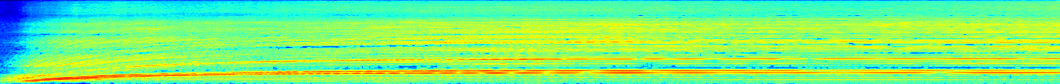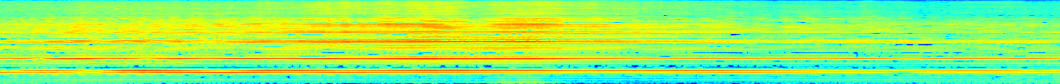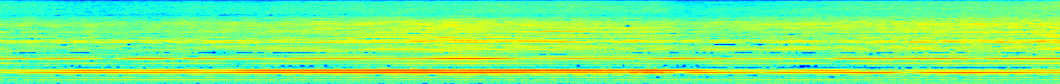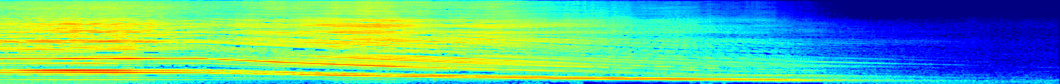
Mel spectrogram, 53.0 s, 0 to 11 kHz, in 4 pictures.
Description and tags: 12-01-08. Monthly statewide siren test. Federal Signal Thunderbolt 1000T located on the corner of Ward Ave. and Ala Moana Blvd. Fairly low tone.
1000t, air, binaural, civil, defense, disaster, emergency, federal, hawaii, honolulu, hurricane, outdoor, raid, signal, siren, test, thunderbolt, tornado, tsunami, warning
